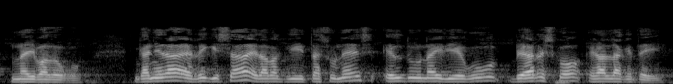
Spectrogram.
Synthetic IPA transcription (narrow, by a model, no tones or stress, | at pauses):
najβaðuɣu | ɡaɲe̞ɾaeriɣisae̞ɾaβakit̪asune̞se̞ld̪unajðie̞ɣuβe̞are̞sko̞e̞ɾald̪ake̞t̪e̞j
